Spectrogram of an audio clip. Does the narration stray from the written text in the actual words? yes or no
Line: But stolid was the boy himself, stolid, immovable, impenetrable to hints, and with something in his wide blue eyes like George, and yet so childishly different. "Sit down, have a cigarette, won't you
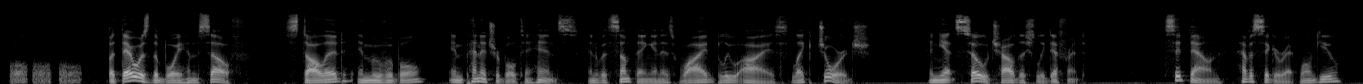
yes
